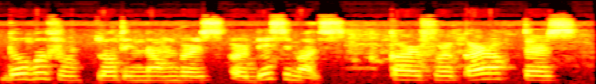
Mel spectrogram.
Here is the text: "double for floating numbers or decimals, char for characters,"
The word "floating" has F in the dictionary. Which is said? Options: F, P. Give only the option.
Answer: P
